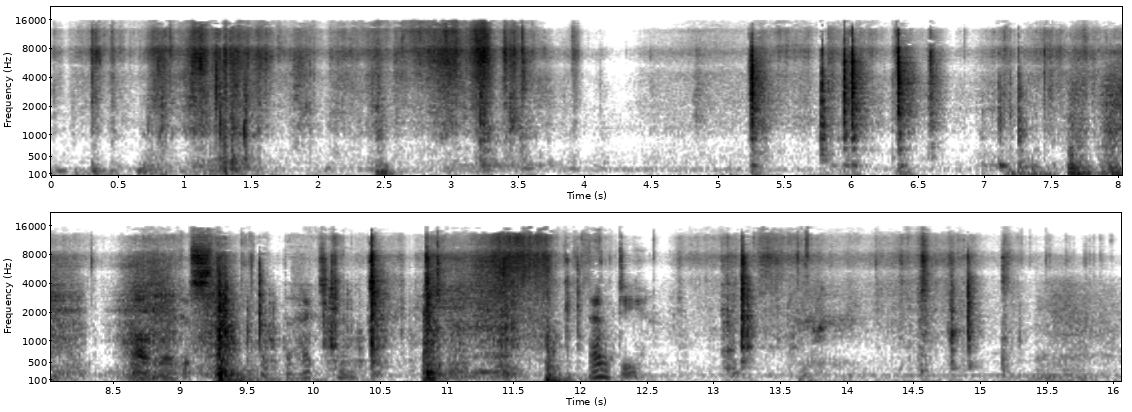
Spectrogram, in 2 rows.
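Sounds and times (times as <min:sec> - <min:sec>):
plastic wrap rustling: 0:00.0 - 0:04.0.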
